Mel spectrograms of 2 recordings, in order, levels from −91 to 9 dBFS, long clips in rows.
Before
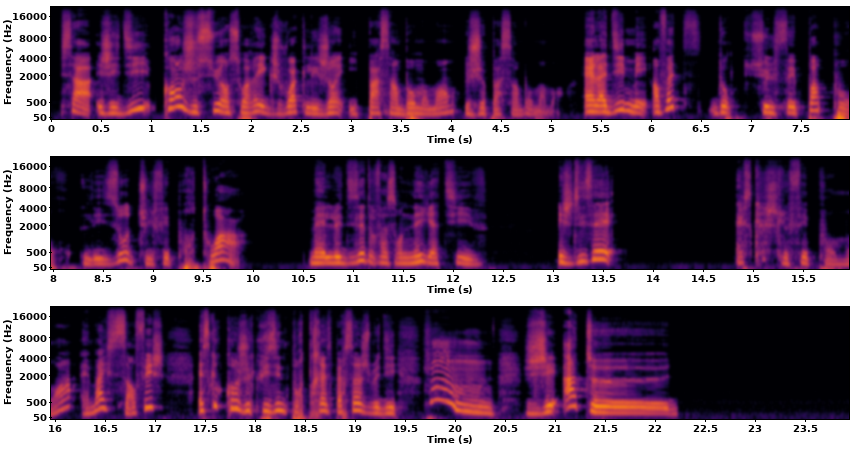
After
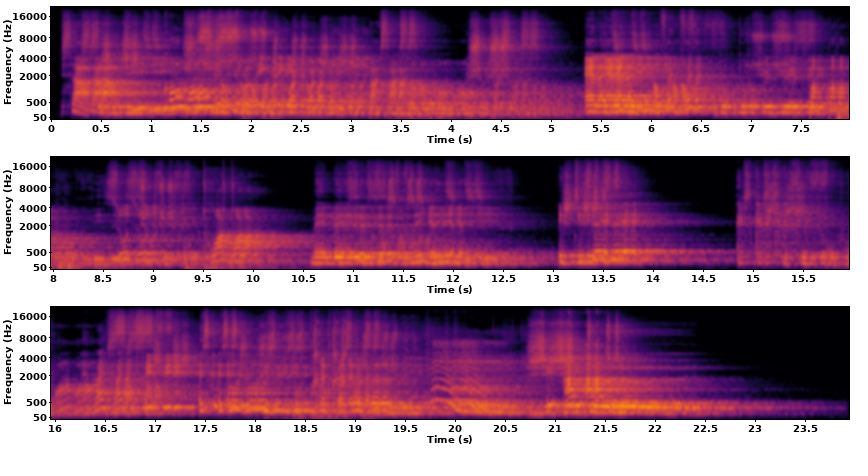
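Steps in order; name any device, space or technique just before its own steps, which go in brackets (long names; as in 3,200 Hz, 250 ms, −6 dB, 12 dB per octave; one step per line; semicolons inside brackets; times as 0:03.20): stadium PA (high-pass filter 120 Hz 12 dB per octave; parametric band 2,800 Hz +3 dB 0.3 octaves; loudspeakers that aren't time-aligned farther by 66 metres −1 dB, 96 metres −1 dB; convolution reverb RT60 2.2 s, pre-delay 26 ms, DRR 4 dB)
level −2.5 dB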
